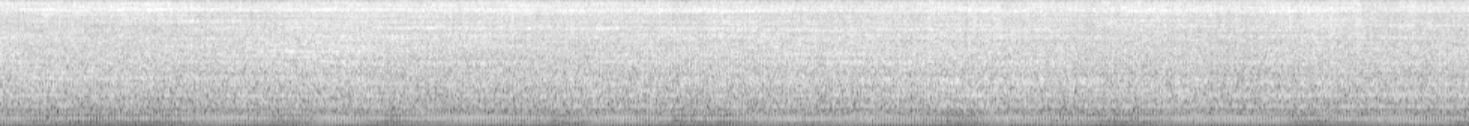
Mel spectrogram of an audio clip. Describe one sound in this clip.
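A band saw blade cuts through a log with a steady whine.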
